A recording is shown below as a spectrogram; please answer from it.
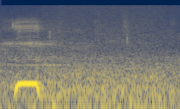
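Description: Mobile phone on vibrate giving one low buzz of about a third of a second just after the start, signalling an incoming call.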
